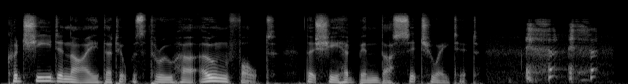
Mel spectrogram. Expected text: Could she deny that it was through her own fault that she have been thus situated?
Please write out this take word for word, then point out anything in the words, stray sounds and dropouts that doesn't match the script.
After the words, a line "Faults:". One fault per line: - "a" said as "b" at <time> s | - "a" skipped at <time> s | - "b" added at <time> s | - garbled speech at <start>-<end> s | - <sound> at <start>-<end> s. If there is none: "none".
Could she deny that it was through her own fault that she had been thus situated?
Faults:
- "have" said as "had" at 3.4 s
- laugh at 5.1-6.0 s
